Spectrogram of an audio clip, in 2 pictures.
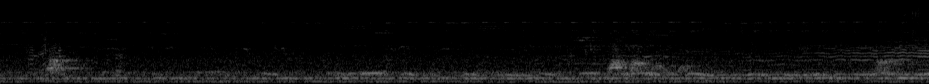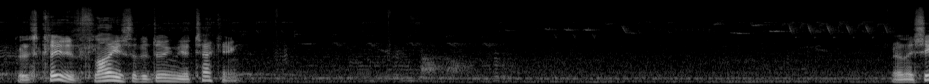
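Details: Honey bees at a UK hive in the evening, defending themselves as flies dart in and try to settle on their abdomens: a steady low hum with a higher overtone, broken midway by a loud crackling burst and another sharp burst at the end.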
